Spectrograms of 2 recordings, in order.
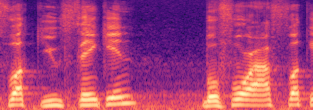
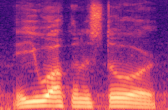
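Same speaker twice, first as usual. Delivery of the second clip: ordinary talk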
